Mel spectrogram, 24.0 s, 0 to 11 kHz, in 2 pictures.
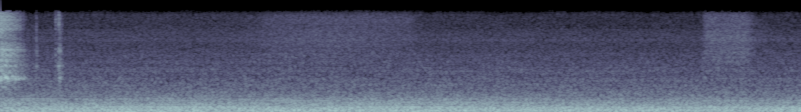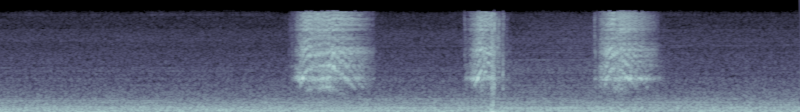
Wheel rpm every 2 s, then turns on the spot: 10, 0, 0, 0, 0, 0, 0, 0, 40, 20, 20, 0.
none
